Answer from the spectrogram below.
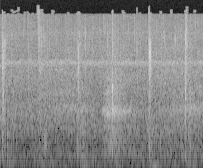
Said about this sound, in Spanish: Mi camisa está empapada, apretada contra mi pecho y abdominales. La lluvia es cálida.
